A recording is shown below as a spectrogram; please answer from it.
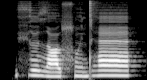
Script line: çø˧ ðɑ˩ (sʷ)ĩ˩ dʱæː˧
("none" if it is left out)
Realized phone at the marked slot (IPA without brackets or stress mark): sʷ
